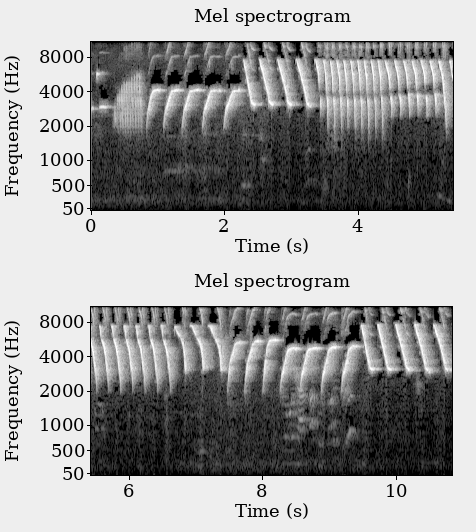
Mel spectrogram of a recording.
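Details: Male canary singing to stimulate and prepare females for mating, a long sequence of quick repeated down-slurred whistles, switching among rolling trills, a dense rapid buzzy rattle and higher sharp chip series, delivered continuously and loudly.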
